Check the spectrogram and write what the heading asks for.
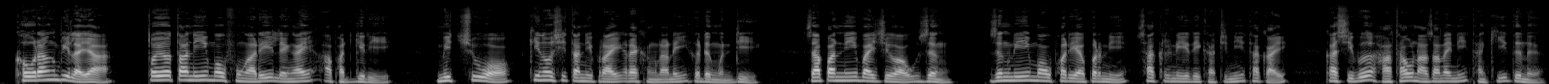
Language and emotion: Bodo, neutral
